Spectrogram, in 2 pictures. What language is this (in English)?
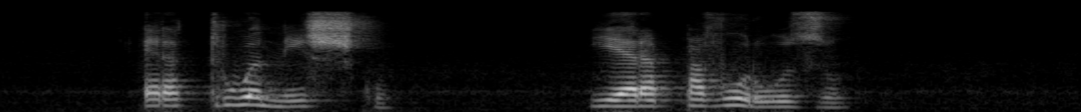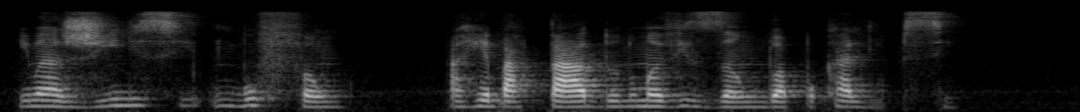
Portuguese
